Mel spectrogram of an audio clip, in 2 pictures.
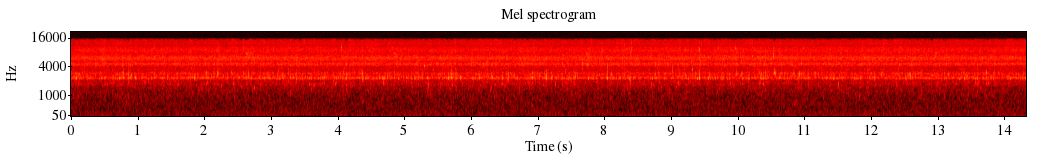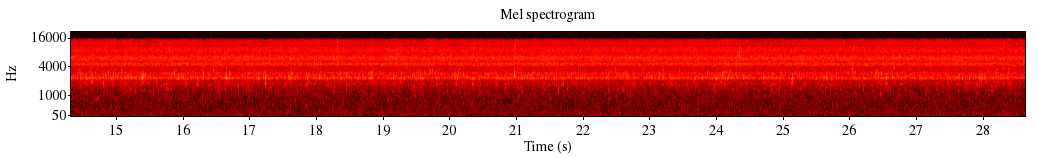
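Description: Shallow creek water running and trickling over rocks: a steady burble with many small splashy ticks.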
